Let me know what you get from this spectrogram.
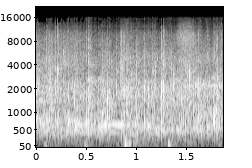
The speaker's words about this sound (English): Why don't you put your hands together for them? Because they are superb.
